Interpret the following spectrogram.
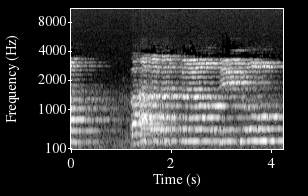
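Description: A solo male priest's voice chanting the Arabic Gospel reading in Byzantine eighth tone, on long held notes. One note dies away, and just over a second in a new long, loud note begins and is sustained.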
